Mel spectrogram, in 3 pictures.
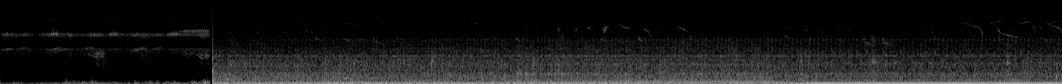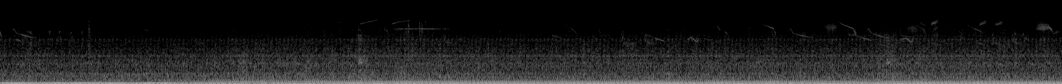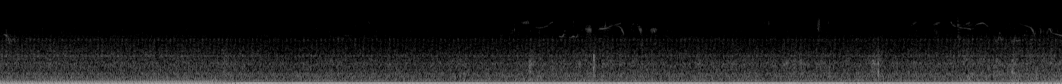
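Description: Vehicle engine running steadily while driving along a dirt road, its low drone shifting a few times as the engine load or speed changes. Faint bird chirps sound over it.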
